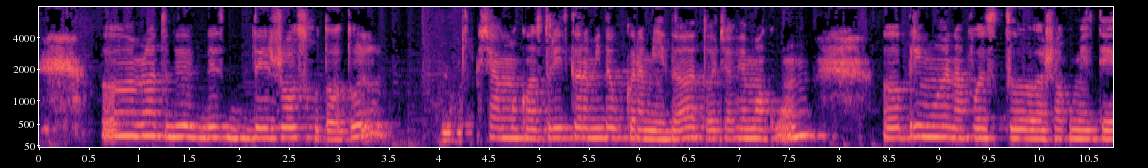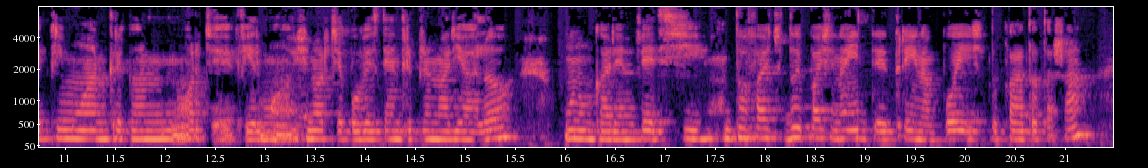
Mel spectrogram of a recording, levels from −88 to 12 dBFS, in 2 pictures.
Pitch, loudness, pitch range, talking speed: 195 Hz, -18 LUFS, 180-215 Hz, 150 wpm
